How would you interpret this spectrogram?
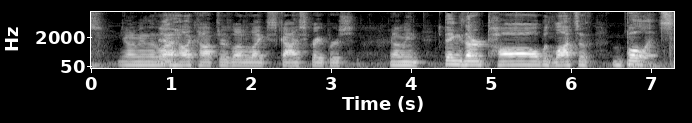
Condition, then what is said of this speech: None; typical speech.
